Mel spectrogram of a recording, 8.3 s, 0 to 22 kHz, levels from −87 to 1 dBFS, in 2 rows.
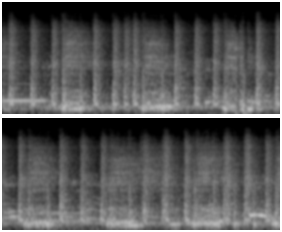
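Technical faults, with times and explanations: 3.49–3.58 s and 3.61–3.70 s, burst of packet loss: two closely spaced dropouts in the music, each with about 60 ms of audio missing. In both, a run of packets never arrived in time, so the receiver stretched the last good sound to fill the hole and faded it down, heard as a brief smeared, dimming hold. The music then jumps ahead, skipping the lost stretch, giving a stutter where two small chunks vanish within a quarter second.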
